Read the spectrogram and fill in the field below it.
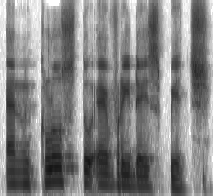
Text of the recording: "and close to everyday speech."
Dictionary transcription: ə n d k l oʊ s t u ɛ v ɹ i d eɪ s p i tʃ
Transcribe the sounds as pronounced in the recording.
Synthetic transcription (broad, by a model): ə n k l oʊ s t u ɛ v ɹ i d eɪ s p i tʃ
